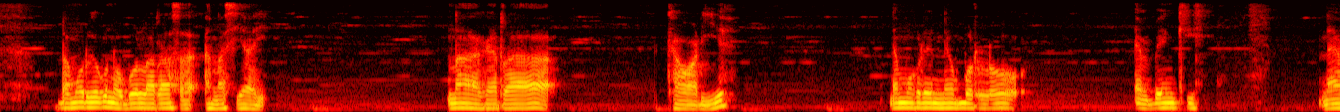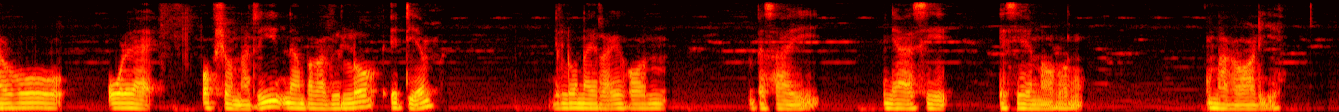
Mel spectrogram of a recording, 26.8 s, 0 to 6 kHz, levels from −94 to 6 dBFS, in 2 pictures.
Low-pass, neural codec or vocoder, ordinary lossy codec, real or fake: 5.4 kHz; none; none; real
